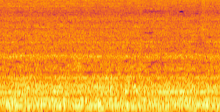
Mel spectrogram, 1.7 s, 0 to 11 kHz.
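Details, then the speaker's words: Glowworm Ultimate 40FF standard-efficiency boiler after fan replacement: quiet, even low fan rumble with the burner lit, no rattles or surging; fan replaced and combustion running normally. "so that's it the fans replaced did you see and we've now got combustion"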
